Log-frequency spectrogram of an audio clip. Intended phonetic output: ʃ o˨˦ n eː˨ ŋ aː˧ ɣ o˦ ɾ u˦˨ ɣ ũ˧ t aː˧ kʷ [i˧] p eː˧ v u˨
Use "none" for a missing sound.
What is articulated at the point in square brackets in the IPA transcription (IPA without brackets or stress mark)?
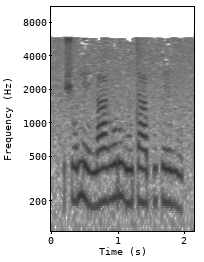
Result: i˧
